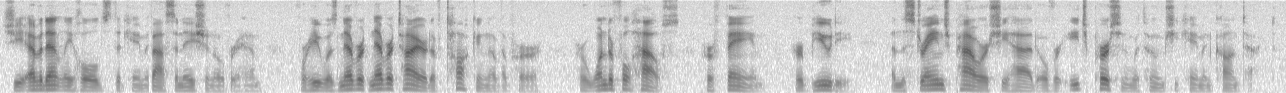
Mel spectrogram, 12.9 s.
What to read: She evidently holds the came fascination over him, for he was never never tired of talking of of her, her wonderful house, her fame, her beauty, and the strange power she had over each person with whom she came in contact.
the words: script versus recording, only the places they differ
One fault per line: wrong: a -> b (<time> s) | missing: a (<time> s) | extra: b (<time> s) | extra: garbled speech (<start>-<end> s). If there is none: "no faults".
no faults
